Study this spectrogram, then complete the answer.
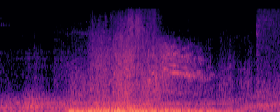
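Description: A metal ball rolls along with a deep rumbling hum.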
